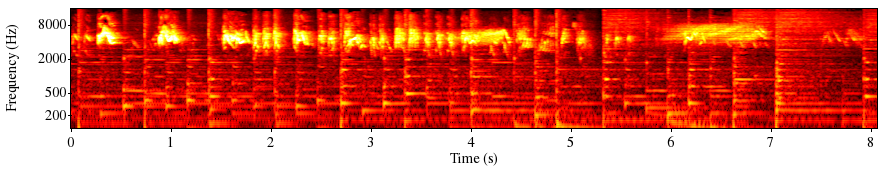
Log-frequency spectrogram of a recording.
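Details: Pine Siskin singing a rapid, high twittering run of short chirps for about five seconds, then a drawn-out buzzy wheeze, over steady background music with sustained melodic tones.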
